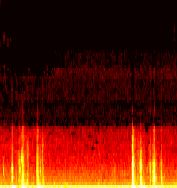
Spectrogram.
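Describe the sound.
Soft typing on a computer keyboard, a few scattered faint key clicks with quiet gaps between them.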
